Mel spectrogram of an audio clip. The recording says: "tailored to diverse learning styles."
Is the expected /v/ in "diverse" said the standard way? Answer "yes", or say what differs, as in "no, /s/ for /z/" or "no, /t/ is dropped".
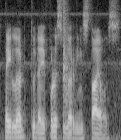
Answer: no, /f/ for /v/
